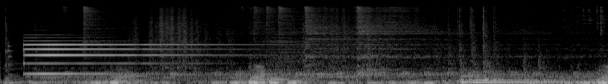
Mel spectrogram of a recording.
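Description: Live instrumental trio of double bass, drum kit and Teuffel Tesla headless electric guitar playing. A long ringing note enters about a quarter second in and fades after two or three seconds, over low bass notes and loose drum strokes.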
